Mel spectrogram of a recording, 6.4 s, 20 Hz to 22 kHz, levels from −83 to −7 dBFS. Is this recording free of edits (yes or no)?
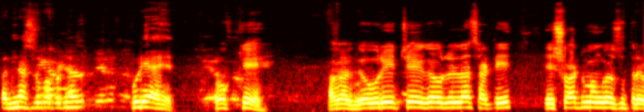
yes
